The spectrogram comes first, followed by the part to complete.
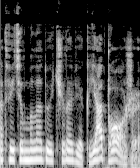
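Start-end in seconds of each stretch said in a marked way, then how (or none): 1.3-2.1 sharp, barked delivery. The old man retorts to the young man: barked. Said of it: "рявкнул человек старый".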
